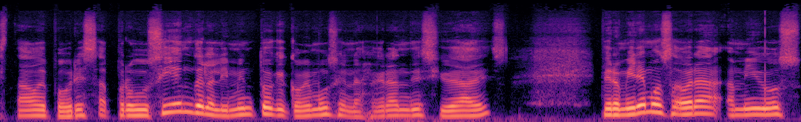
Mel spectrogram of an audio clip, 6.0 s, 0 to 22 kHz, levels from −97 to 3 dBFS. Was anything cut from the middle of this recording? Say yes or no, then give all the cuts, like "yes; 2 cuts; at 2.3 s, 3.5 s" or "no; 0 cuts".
no; 0 cuts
